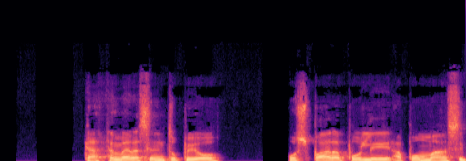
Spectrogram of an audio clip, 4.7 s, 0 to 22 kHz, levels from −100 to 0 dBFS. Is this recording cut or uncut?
uncut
